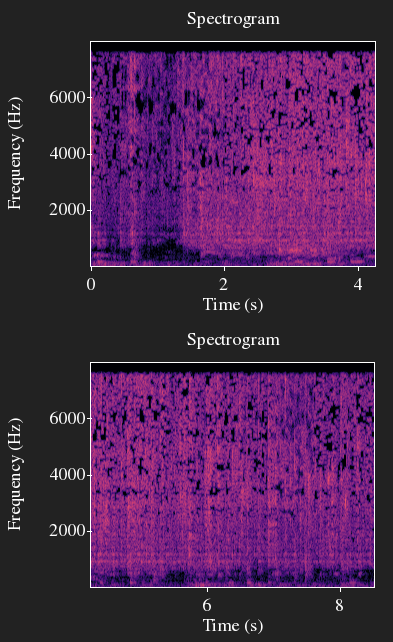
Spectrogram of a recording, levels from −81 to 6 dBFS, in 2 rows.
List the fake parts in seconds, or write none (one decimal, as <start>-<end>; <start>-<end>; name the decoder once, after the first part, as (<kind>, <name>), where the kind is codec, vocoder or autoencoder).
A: 0.5-2.0 (vocoder, BigVGAN v2); 7.0-7.6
